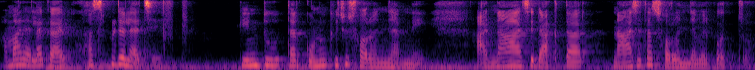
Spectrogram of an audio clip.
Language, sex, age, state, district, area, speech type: Bengali, female, 30-45, West Bengal, Paschim Medinipur, rural, spontaneous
